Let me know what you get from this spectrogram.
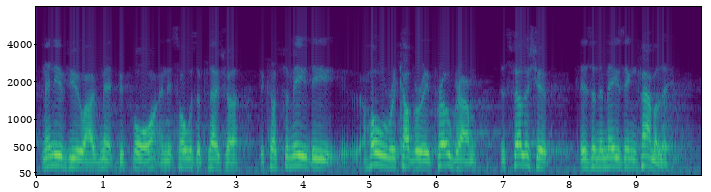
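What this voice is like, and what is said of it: English accent. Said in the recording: “you probably know that by my accent that I am indeed from England”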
